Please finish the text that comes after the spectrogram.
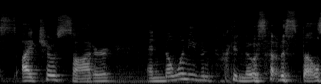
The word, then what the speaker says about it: solder: Um in the US and Canada, we call it solder. We don't pronounce the L, which is another thing.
